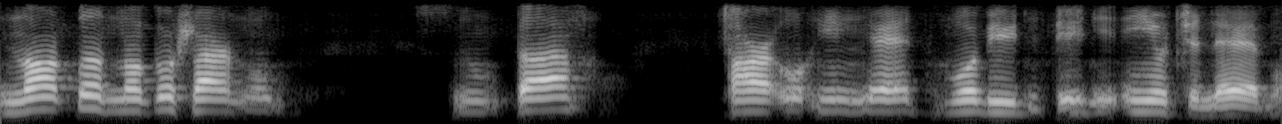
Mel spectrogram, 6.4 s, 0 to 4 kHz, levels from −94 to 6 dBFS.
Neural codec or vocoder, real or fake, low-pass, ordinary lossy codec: codec, 24 kHz, 0.9 kbps, WavTokenizer, small release; fake; 3.6 kHz; none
